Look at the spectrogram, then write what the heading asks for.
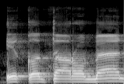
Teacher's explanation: ada Q yang sukun ini kita pantulkan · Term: qqalah sugro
